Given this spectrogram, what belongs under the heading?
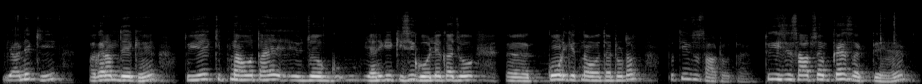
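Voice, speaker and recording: A man's voice: sits high, warm tone. A man teaching a geography lesson, repeating key terms, asking and answering his own questions, and addressing the viewers as friends.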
